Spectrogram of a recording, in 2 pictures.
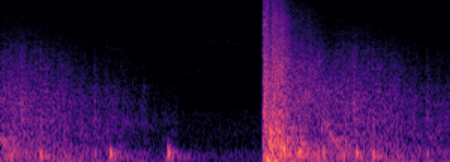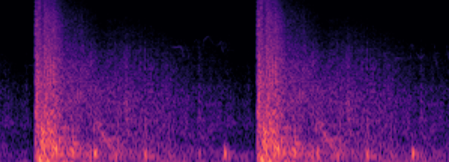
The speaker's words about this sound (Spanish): Tienes que disparar a la barda.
